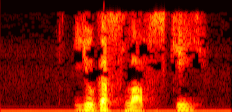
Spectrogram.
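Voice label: "югославский", Russian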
